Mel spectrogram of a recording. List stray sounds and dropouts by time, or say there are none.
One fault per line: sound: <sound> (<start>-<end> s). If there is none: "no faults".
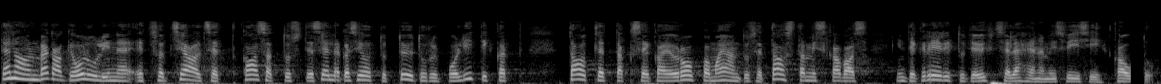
sound: dropout (11.3-11.4 s)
